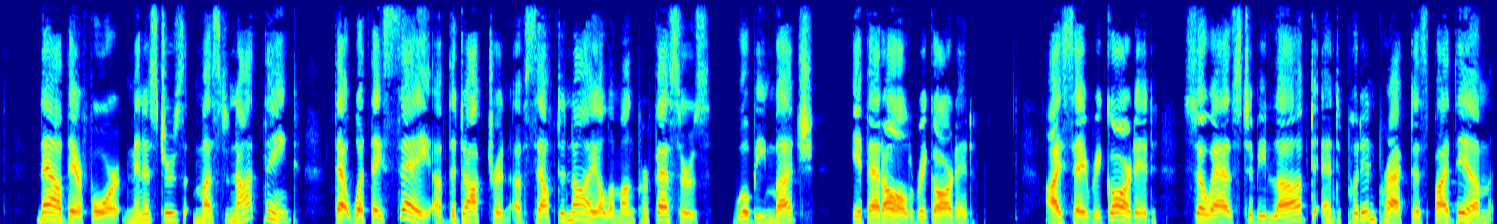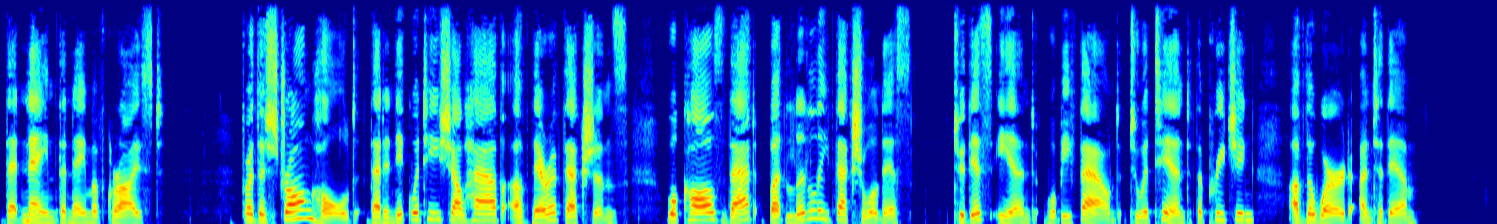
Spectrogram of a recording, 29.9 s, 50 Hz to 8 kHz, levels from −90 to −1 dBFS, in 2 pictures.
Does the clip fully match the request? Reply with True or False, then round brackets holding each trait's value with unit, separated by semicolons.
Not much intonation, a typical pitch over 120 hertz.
False (4.6 semitones; 190 Hz)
